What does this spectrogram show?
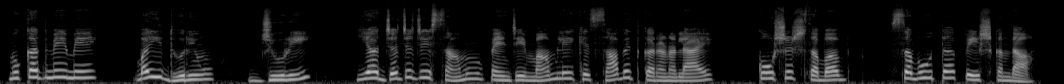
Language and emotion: Sindhi, neutral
